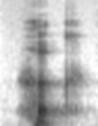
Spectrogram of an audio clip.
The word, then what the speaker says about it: hook: Pronunciation, use the short sound like book and look, hook.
